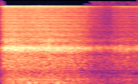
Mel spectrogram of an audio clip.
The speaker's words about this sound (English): I want that sound of being out. It's a phone bed. And it's like a crying room. Windy outside. Wave after wave. Generic.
